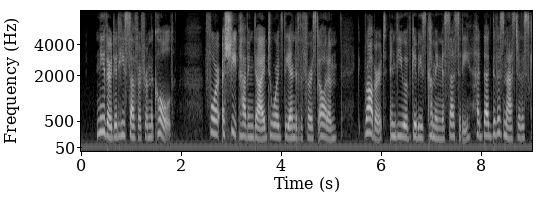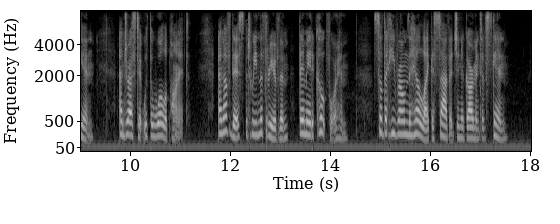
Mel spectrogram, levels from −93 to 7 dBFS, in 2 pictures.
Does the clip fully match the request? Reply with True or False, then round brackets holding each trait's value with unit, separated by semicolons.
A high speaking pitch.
True (215 Hz)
